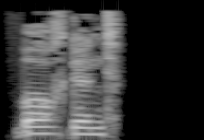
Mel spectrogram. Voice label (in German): "borgend", German; adjectives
